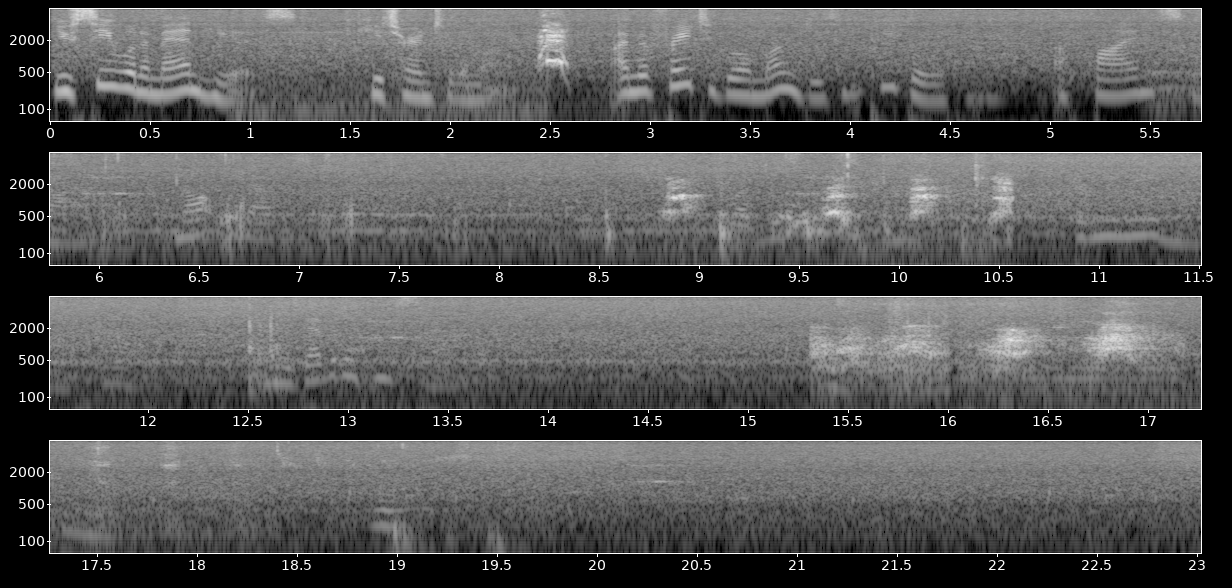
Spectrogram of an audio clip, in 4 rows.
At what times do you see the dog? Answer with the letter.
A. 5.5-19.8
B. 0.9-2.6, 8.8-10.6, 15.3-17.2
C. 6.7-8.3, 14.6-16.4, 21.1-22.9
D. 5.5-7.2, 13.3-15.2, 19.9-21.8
B.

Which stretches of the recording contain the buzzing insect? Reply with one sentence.
You can hear the buzzing insect from 5.5 to 19.8 s.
